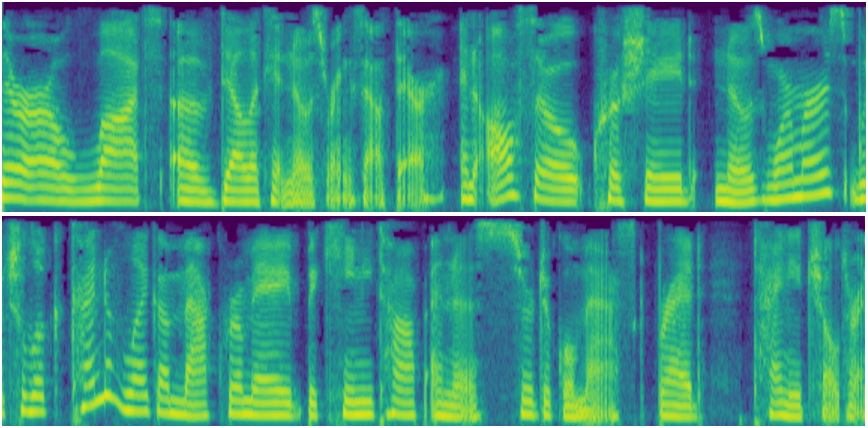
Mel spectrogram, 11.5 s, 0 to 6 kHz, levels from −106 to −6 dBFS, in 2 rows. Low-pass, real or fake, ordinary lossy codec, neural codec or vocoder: 5.4 kHz; real; MP3, 32 kbps; none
